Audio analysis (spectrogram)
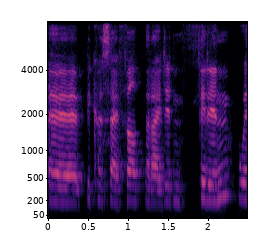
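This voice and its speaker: This is a woman speaking with a Danish accent. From Denmark. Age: 40s. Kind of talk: lecture. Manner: loud; halting.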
